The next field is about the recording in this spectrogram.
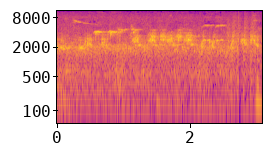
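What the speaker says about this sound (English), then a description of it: "The birds are so loud." Birds call loudly on Crow Island, a dense mix of high chirps, whistles and squawks over steady outdoor background noise, with no talking.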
